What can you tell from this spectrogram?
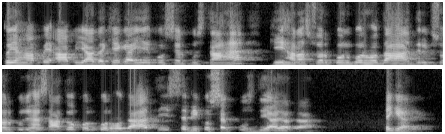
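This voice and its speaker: Man, high-pitched voice, teacher, slow repetitive lecture, frequent check-ins. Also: steady tone, a bit bright. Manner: repeats key terms slowly, frequent "theek hai" checks. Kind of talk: classroom lecture.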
